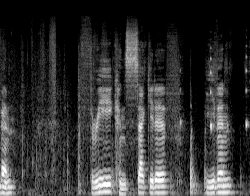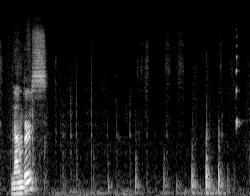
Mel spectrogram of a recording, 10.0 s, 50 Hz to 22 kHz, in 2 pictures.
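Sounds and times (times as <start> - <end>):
marker writing on a whiteboard: 1.0 - 2.4, 3.4 - 5.2, 6.2 - 10.0.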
